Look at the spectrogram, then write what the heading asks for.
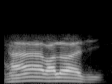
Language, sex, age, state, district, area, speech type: Bengali, male, 60+, West Bengal, Hooghly, rural, conversation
